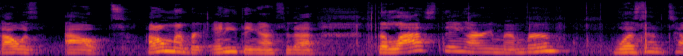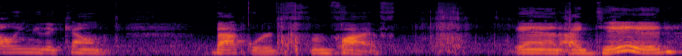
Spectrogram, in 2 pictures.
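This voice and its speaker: Rambling casually through a personal story, this video blogger keeps tossing in asides and correcting herself. Her voice is slightly low but fairly bright in tone. Clear background noise sits behind her.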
